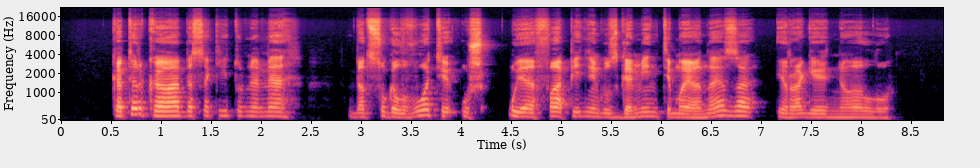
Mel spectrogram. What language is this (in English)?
Lithuanian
